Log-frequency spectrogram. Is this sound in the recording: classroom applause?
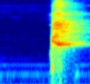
no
